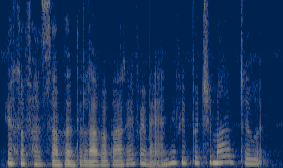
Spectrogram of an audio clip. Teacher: The sounds blend together and you get that slight ch sound. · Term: assimilation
